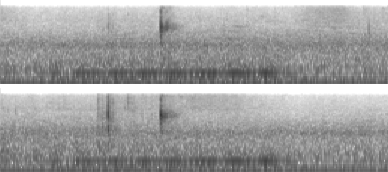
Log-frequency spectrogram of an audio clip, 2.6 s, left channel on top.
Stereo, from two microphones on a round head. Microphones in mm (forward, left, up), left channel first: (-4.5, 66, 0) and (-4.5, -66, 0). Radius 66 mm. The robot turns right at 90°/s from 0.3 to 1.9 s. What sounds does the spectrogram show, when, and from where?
1.1 s a finger snap: 15° right (ahead or behind), 2 m; by 1.2 s 5° right (ahead or behind), 2 m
